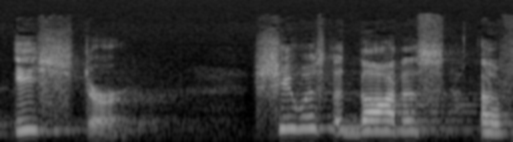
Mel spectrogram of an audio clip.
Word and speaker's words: Ishtar: the worship of Ishtar we pronounce it Ishtar they pronounced it Easter she was the goddess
